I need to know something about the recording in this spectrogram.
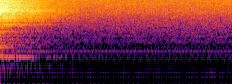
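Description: Near silence at the end of the recording.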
